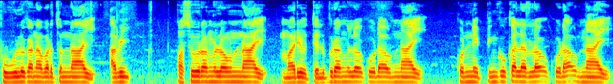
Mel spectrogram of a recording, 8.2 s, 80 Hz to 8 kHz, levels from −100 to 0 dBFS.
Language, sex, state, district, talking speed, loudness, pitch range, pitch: Telugu, male, Telangana, Mahabubabad, 125 wpm, -15 LUFS, 130-140 Hz, 135 Hz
